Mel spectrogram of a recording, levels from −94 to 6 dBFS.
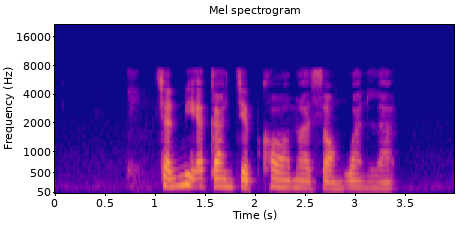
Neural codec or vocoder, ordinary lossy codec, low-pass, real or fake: none; none; 7.2 kHz; real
